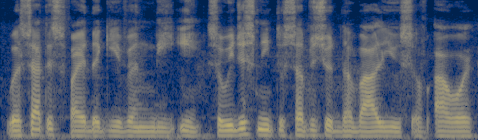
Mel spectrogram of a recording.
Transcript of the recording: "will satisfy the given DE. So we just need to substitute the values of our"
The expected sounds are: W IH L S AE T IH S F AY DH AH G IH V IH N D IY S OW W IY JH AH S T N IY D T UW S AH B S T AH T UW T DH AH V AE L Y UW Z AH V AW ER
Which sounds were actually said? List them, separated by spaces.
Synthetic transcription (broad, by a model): W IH L S AE T IH S F AY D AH G IH V IH N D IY S OW W IY JH AH S T N IY D T UW S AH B S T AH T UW T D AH V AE L Y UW S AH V AW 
